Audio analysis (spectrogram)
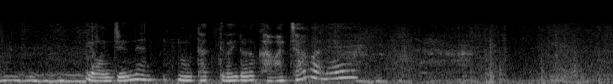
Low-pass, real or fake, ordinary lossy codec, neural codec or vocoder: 7.2 kHz; real; Opus, 24 kbps; none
